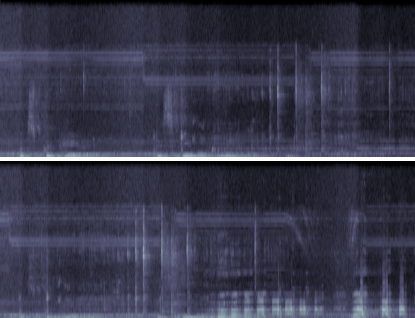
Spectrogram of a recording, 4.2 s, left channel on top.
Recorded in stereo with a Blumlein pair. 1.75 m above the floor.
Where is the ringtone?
No ringtone in this recording.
